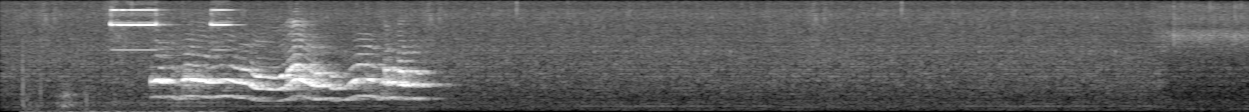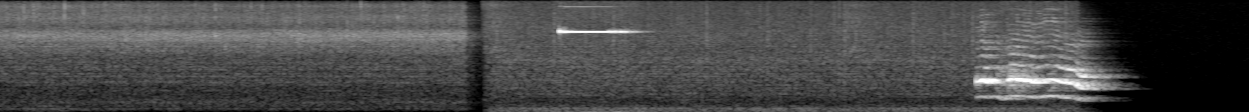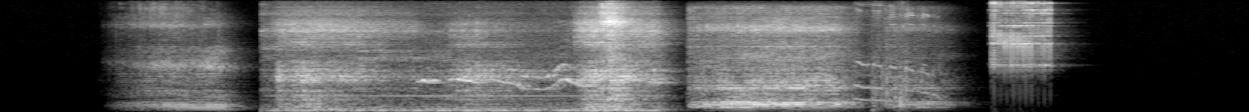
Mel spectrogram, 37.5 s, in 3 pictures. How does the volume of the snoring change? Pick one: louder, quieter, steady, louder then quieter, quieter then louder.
louder.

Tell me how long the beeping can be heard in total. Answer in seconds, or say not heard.
5 s.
